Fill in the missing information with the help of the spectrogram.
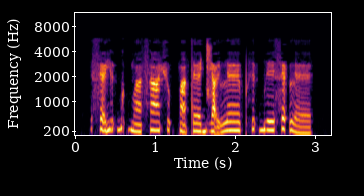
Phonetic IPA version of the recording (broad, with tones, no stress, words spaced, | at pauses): sɛ̰˦˨jɪ˦ʔ ɡʊ˦ʔ bã˨ sʰã˦ʃʊ˦ʔ pã˦˨tɛ˦d͡ʑa̰˦˨ɪ̯ lɛ˦ pʰɪ˦ʔbe˦sʰɛ˦ʔ lɛ˨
